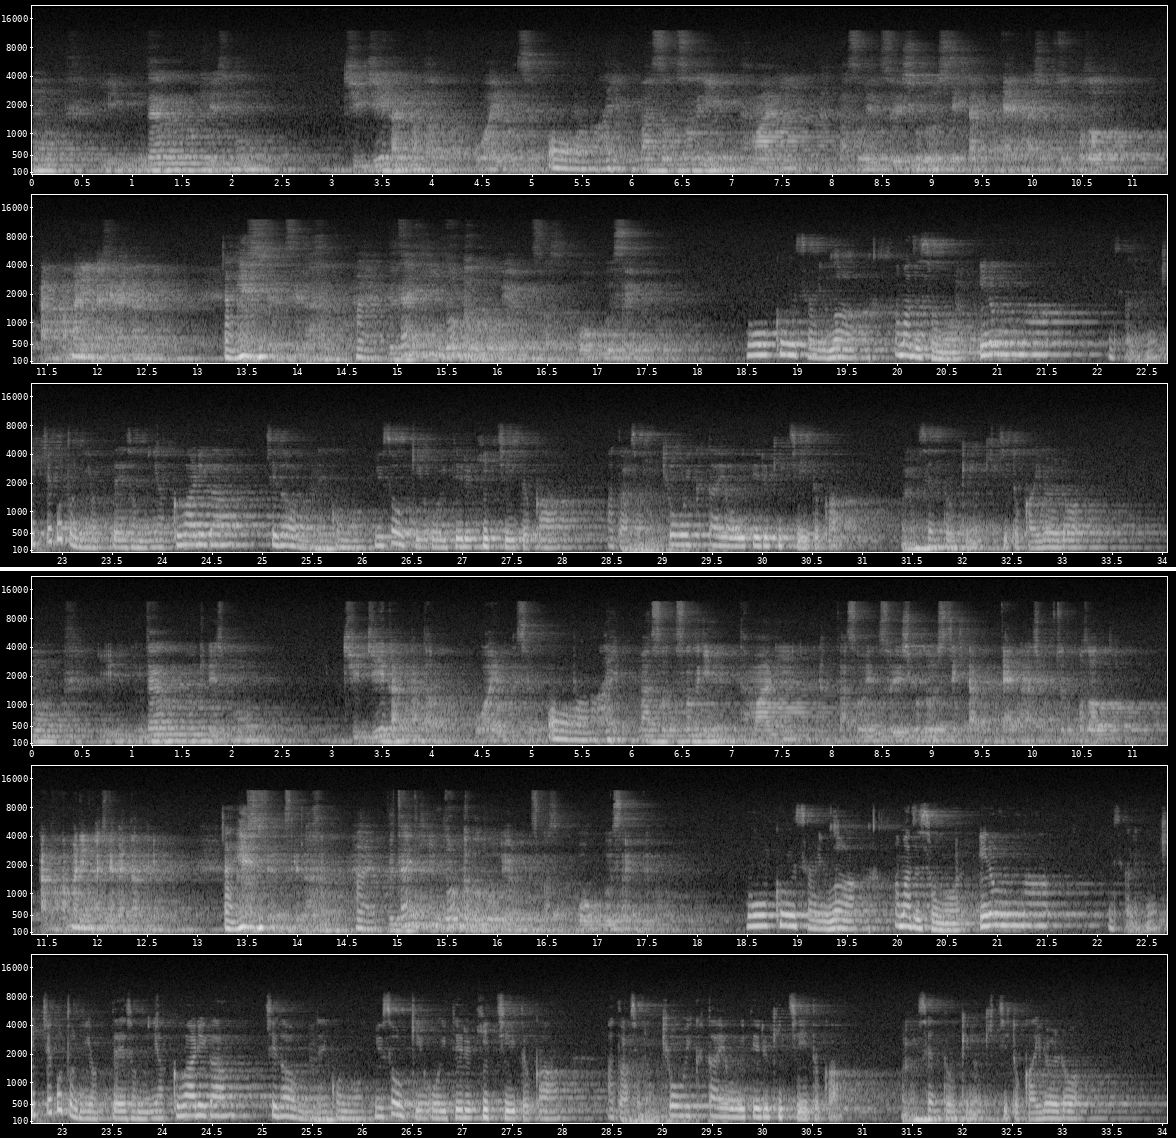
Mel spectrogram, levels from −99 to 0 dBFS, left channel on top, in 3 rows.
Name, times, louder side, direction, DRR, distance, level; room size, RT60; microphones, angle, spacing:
voice 1, 0.0-2.3 2.9-4.2 4.4-5.1 5.7-10.9 11.4-17.7 22.3-22.6 25.5-25.7 28.6-29.0 31.4-31.9, right 1 dB, 85° right, -1 dB, 3.9 m, -32 dB
voice 2, 5.2-5.8 11.7-12.1 13.2-13.7 14.6-14.8 18.5-21.5 22.1-24.8 25.0-28.0 28.5-30.8 31.4-33.2, right 2 dB, 40° right, 6 dB, 0.7 m, -27 dB
22.0 x 13.5 x 9.9 m, 2.7 s
head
